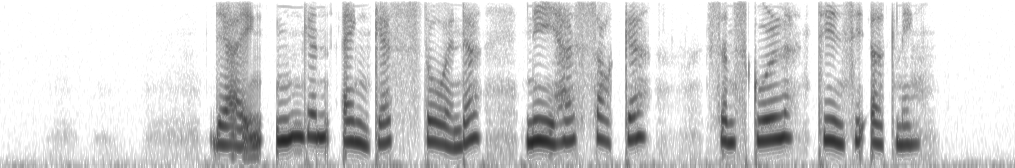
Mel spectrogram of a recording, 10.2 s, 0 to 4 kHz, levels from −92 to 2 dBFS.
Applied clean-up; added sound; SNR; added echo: none; none; none; none.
